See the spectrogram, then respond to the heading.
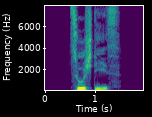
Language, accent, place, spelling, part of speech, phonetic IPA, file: German, Germany, Berlin, zustieß, verb, [ˈt͡suːˌʃtiːs], De-zustieß.ogg
- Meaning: first/third-person singular dependent preterite of zustoßen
